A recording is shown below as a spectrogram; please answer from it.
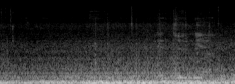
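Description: A car drives home along a road, its steady low engine and tyre rumble filling the background, moderately loud and continuous, with faint talk underneath.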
